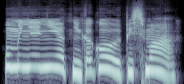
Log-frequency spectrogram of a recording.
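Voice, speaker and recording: A woman voicing a flustered young heroine, high and breathless. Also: a little fast, dry recording, studio quality, close to an everyday voice. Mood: bewildered. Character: young woman, shy but fiery heroine.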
